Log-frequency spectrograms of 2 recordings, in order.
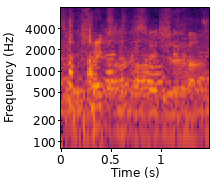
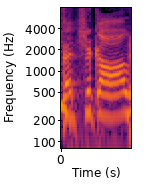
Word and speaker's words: Svechnikov: You know, Nekas, Shvechnikov. Is that how you say it? – Shvechnikov.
